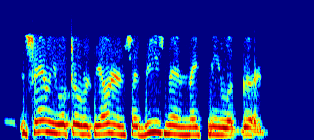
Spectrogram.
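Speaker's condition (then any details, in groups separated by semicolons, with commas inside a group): Cerebral palsy; lifelong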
